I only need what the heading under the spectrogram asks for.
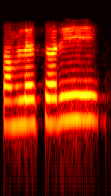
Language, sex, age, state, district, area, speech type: Odia, female, 30-45, Odisha, Sambalpur, rural, conversation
